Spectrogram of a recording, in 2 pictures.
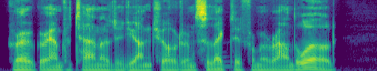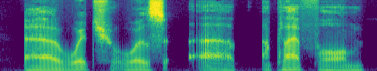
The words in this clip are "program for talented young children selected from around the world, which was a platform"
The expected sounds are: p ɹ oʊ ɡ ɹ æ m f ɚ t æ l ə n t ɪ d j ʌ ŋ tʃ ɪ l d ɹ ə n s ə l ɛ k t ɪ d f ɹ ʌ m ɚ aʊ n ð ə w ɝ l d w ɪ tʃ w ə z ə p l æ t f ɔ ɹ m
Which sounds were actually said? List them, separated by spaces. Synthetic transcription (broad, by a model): p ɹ oʊ ɡ ɹ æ m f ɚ t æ n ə t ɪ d j ʌ ŋ tʃ ɪ l d ɹ ə n s ə l ɛ k t ɪ d f ɹ ʌ m ɚ aʊ n ð ə w ɝ l d w ɪ tʃ w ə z ə p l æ t f ɔ ɹ m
